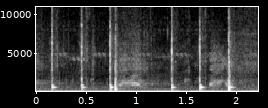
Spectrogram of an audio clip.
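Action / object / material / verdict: tap / watermelon / fruit / unripe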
